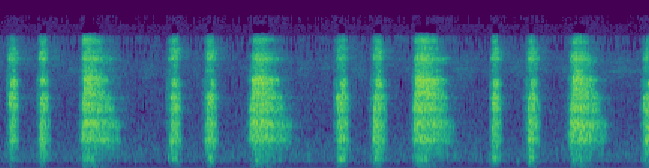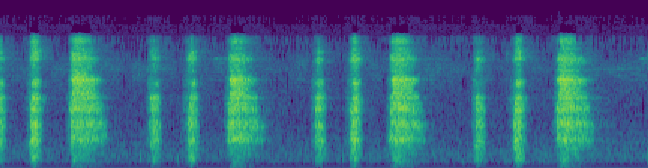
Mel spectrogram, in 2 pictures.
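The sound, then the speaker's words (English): Rapid, rhythmic breathing, demonstrated by drawing air into the lower belly and chest and out through the mouth, loud: quick sharp inhales paired with longer, fuller exhales, repeating steadily about twice a second with no talking. “So it's into the lower belly, into the chest, and out through the mouth. And all of this is done through the mouth.”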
